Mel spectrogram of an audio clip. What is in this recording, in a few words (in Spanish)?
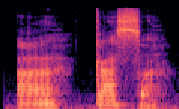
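a Casa, spanish, male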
